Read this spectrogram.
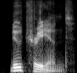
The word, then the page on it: nutrient: American English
